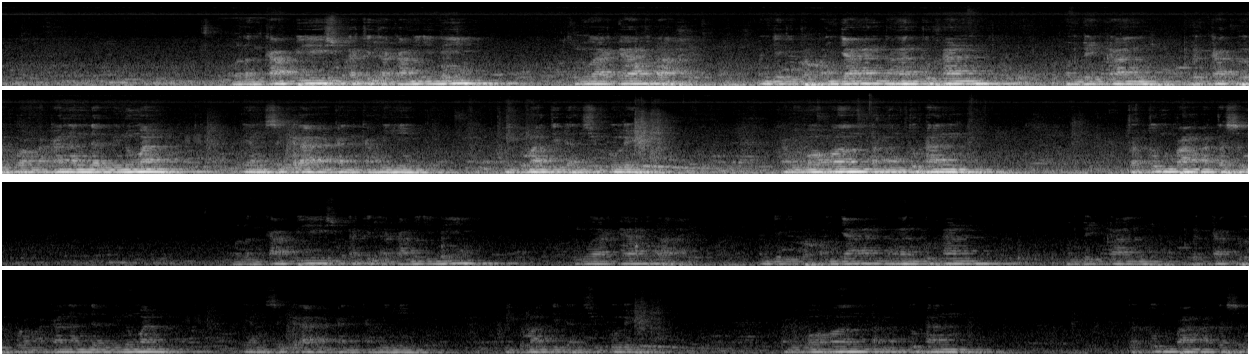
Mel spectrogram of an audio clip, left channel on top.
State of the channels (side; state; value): right; quieter; 16.1 dB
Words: melengkapi sukacita kami ini. Keluarga telah menjadi perpanjangan tangan Tuhan, memberikan berkat berupa makanan dan minuman yang segera akan kami nikmati dan syukuri. Kami mohon tangan Tuhan tertumpang atas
